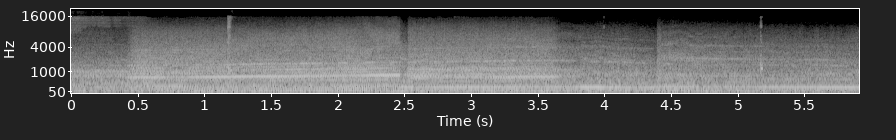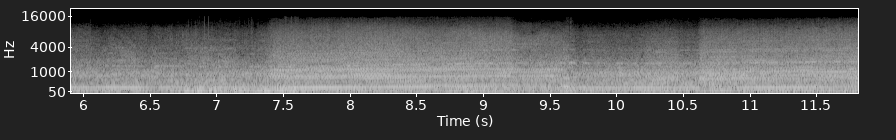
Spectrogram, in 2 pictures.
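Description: An ACR GT3 race car at Lime Rock drones loudly in-car with a steady engine tone, rising and falling through repeated gear changes, alone without talk.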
